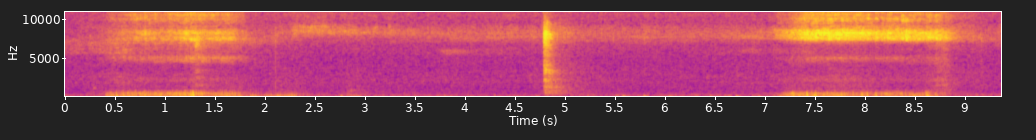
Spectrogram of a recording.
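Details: Sleeping dog snoring, either a senior rescue dog or Percy the Labrador, with two long, rough, rumbling snores about seven seconds apart and a short snort between them.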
